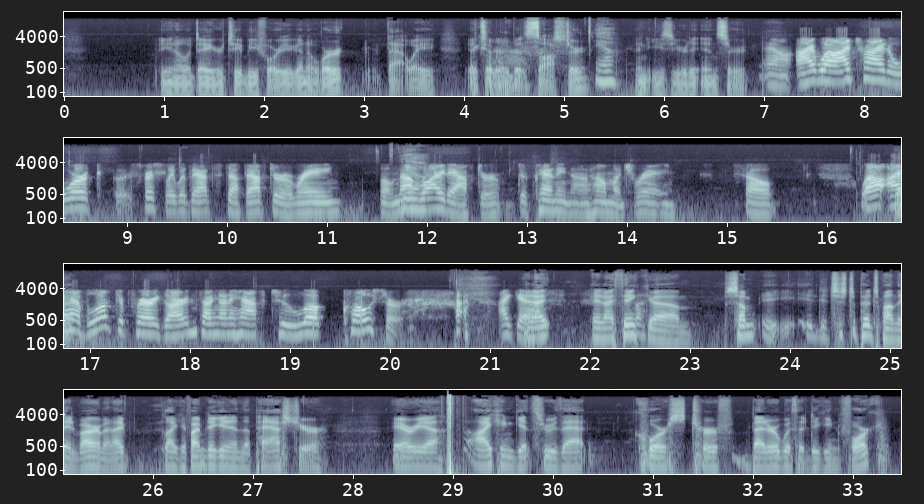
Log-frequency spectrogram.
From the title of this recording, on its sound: Plant Experts Live at Prairie Gardens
